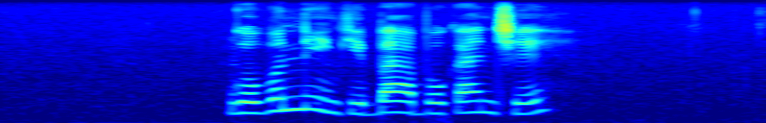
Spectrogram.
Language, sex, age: Zulu, female, 17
